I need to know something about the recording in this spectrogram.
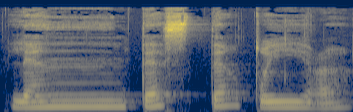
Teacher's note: اور اس کے بعد تا لائٹ اور تو ہیوی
